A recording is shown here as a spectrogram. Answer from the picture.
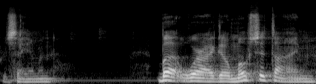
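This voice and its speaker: A man talks in a US Midwestern accent at a moderate pace. Room echo is audible. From Northwest Ohio, US Midwest. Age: 70s. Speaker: business owner. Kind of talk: interview.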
